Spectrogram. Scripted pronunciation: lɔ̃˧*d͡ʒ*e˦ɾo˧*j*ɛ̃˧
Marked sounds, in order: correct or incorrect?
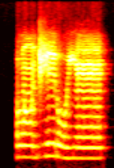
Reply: correct, correct

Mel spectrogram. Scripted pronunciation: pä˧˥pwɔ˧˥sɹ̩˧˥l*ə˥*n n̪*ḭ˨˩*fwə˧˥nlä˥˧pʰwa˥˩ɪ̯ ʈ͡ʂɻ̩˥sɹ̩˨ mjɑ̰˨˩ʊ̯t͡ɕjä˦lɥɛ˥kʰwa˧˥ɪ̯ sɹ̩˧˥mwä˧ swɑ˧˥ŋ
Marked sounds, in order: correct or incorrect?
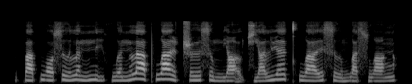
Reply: incorrect: ə˧˥, correct

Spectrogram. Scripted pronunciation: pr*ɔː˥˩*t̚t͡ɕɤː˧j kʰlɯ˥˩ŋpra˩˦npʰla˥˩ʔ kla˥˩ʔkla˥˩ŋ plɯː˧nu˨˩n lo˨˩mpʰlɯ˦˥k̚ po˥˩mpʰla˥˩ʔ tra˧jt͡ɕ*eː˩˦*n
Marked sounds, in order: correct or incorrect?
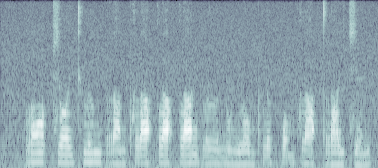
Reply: incorrect: ɔː˦˥, incorrect: e˩˦

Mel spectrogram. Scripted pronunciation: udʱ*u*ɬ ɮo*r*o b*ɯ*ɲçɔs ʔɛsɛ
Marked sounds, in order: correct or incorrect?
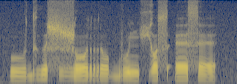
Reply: incorrect: ɯ, correct, incorrect: u

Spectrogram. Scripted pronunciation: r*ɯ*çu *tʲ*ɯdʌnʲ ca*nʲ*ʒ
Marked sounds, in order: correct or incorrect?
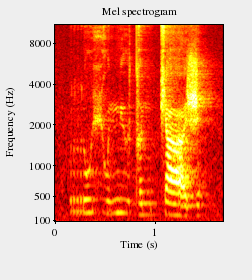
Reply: incorrect: u, incorrect: nʲ, incorrect: none

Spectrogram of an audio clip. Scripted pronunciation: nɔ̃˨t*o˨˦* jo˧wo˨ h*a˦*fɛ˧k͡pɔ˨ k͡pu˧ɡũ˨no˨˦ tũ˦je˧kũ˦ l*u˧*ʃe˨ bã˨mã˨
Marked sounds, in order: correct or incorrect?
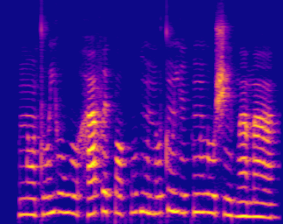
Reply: correct, incorrect: a˨˦, incorrect: o˧

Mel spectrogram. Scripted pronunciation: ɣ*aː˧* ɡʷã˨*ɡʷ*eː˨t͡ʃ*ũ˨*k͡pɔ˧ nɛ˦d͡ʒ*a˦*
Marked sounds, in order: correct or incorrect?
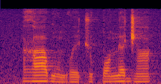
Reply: incorrect: aː˦, correct, incorrect: u˨, incorrect: ã˦

